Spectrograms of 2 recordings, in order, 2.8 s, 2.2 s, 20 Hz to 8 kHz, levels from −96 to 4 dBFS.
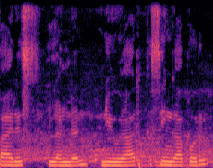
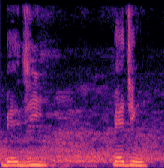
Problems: constant background noise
